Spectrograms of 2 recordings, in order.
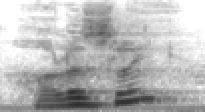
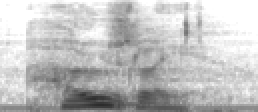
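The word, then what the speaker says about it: Hollesley: that's grundysburg nope grunsborough hollersley nope hoesley surely that's when hasten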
